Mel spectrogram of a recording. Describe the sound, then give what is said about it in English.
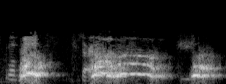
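A startled dog barks three times. Each bark is sharp and full-throated, the middle one longer and drawn out, with brief quiet gaps between them. “The dog got a little startled by that.”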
